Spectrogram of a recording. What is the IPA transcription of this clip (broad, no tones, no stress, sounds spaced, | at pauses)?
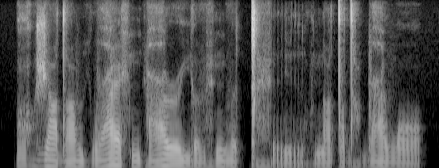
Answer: ɣ ɔ̤ ʒ ɛ dˤ æ β i̤ w ʕ æ x m i̤ ʕ ə˞ j ə ð ɛ̤ ŋ ð ə ǀ æ̤ r i r ṳ n æ tˤ ə dˤ ṳ b ʕ ə β ɔ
